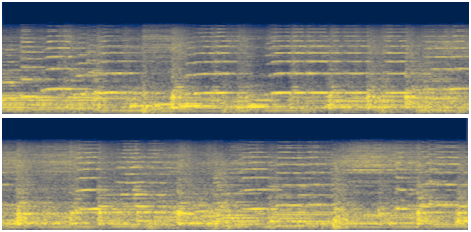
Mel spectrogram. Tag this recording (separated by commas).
Blues, Musical instrument, Music, Trumpet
